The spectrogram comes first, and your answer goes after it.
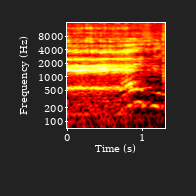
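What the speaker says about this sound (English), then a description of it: "where's the burp? Where's the burp?" A long, drawn-out burp rolls on for over a second during a casual livestream chat, loud and close, with a tonal, croaking quality that fades toward the end.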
